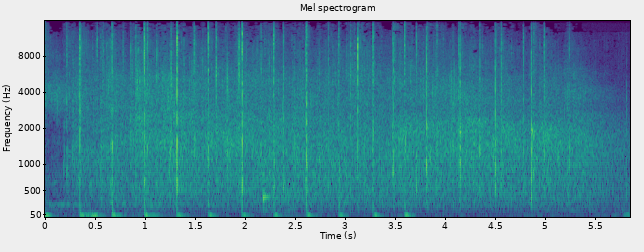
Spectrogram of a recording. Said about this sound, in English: The lives of our sisters giving their gift to us sparks that joy. And so we clap.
